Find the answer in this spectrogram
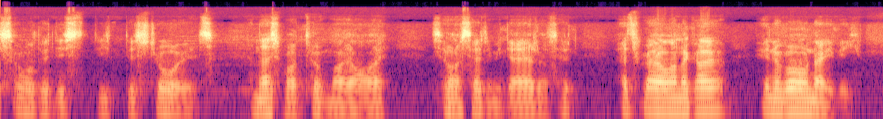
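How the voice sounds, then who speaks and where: A man with a medium pitch and ordinary pitch variation speaks at a fairly slow pace, with big swings in loudness and noticeable background noise. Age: 90s. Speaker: D-Day veteran and Royal Navy gunner. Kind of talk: interview answer.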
